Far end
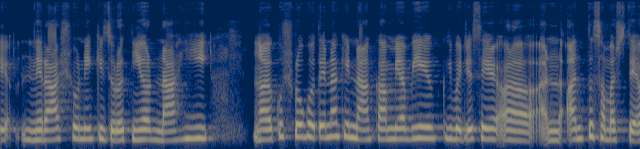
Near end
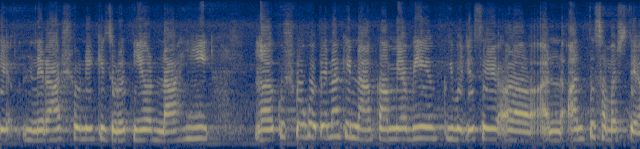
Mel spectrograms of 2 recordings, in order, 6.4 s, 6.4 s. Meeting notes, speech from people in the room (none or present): none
